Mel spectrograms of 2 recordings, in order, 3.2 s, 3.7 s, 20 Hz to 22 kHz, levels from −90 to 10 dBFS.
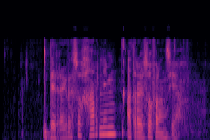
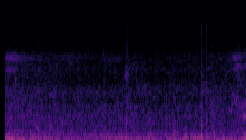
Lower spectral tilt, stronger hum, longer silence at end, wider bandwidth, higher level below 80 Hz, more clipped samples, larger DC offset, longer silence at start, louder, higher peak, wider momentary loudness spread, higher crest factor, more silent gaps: second, -3.5 dB/octave vs -6 dB/octave; neither; about the same, 0.1 s vs 0 s; about the same, 10 kHz vs 11 kHz; second, -70 dBFS vs -58 dBFS; neither; neither; first, 0.65 s vs 0.05 s; first, -34 LUFS vs -56 LUFS; first, -10 dBFS vs -34 dBFS; about the same, 4 LU vs 6 LU; first, 26 dB vs 20 dB; neither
